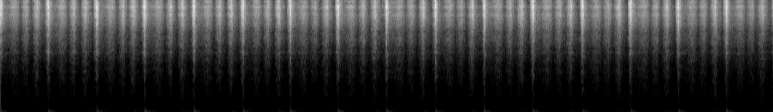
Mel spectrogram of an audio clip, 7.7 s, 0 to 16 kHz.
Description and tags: Jerusalema 124 bpm - Shaker - 4 bars
This is part of a set of drums and percussion recordings and loops.
Shaker rhythm loop.
I felt like making my own recording of the drums on the song Jerusalema by Master KG.
rhythm, loop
